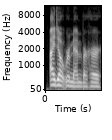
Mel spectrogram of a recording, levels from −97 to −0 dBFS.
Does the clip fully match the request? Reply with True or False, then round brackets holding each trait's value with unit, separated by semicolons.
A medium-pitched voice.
True (165 Hz)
